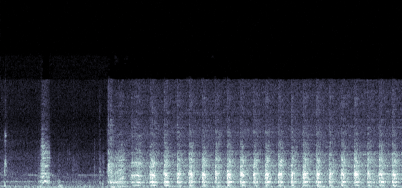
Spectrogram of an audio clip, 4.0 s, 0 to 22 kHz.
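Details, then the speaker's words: 2021 Suzuki Alto with DTC P0336 crankshaft position sensor range/performance: long cranking without accelerator, evenly about two and a half beats a second, never starts; crank no start. "Long cracking ہے اس میں اب گاڑی start نہیں ہو رہی ہے"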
